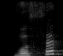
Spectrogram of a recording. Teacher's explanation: it like it's basically a statement like the previous phrase vus with a question mark at the end and a raised intonation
